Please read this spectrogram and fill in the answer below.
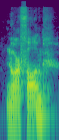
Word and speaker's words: Norfolk: I went to a volleyball game here at Virginia Beach, and I first pronounced it as like Norfolk, and someone's like, "Oh, don't say that. It's Norfolk."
